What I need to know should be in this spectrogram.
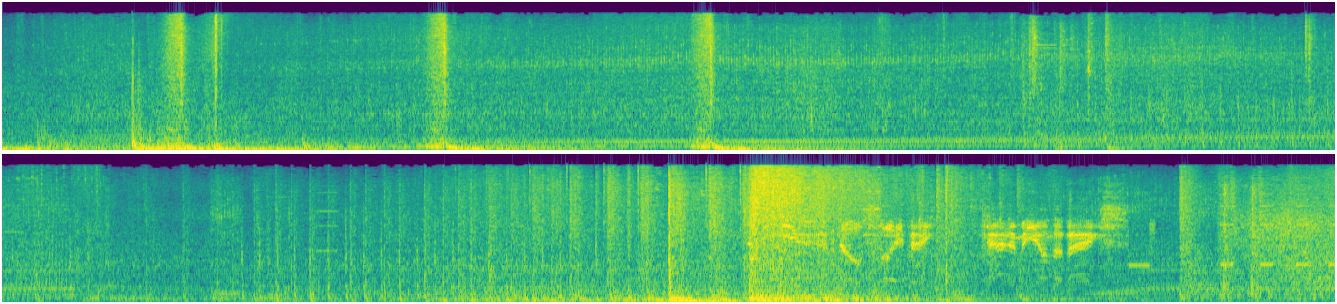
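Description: A heavy vehicle engine rumbles and revs.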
